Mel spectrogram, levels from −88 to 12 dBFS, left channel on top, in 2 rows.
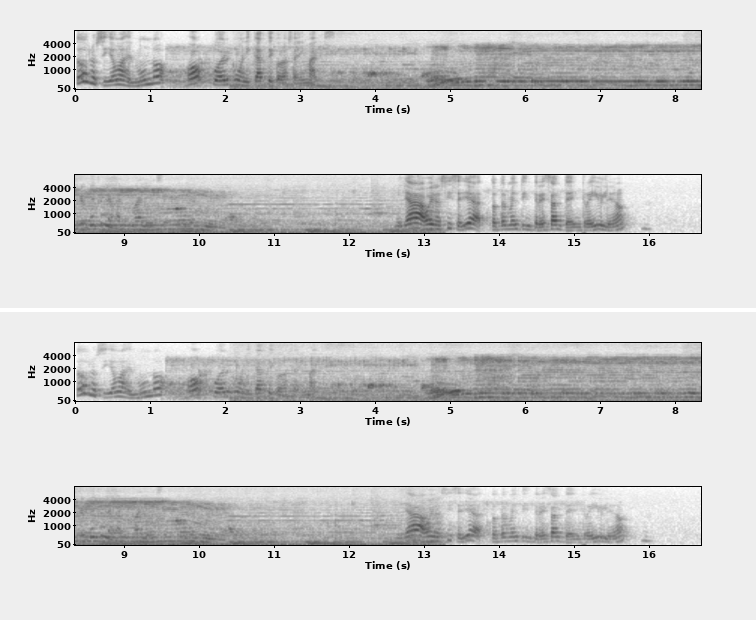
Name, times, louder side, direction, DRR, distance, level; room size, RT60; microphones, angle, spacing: voice 1, 0.0-1.2 1.5-3.4 12.6-15.7, left 6 dB, 85° left, 0.4 m, -27 dB
Idling / Accelerating revving vroom / Sawing, 1.2-12.3 12.7-12.9 13.1-13.2 13.7-14.0 14.4-14.5 14.7-15.1, left 1 dB, 90° right, 1.6 m, -30 dB
sound 1, 2.0-13.2, equal, 15° right, 1.1 m, -34 dB
voice 2, 4.6-5.4 5.7-6.8 8.1-10.8 15.9-16.0, equal, 5° left, 0.4 m, -34 dB
6.0 x 2.6 x 3.3 m
head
